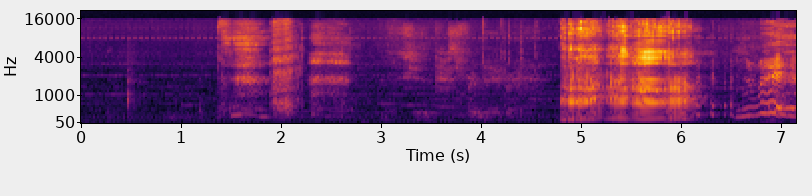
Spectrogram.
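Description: A long, loud, voiced belch follows a few shorter ones, with people talking and laughing around it and faint music in the background.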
